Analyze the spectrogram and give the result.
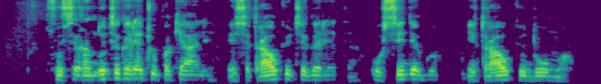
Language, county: Lithuanian, Alytus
